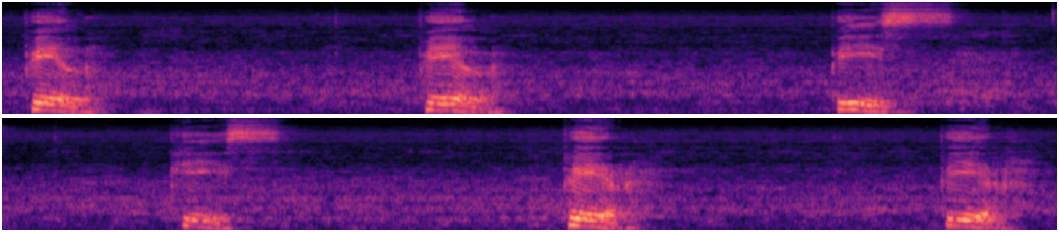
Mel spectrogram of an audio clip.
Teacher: The first is voiceless bilabial stop sound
